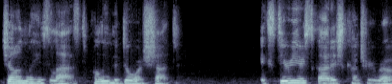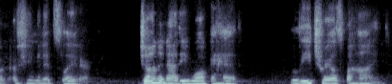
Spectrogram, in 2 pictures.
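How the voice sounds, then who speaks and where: Mid-pitched narrator reading stage directions. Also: measured pace, slightly rough, poor audio. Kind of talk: scripted screenplay narration. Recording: faint background noise and room ambience.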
